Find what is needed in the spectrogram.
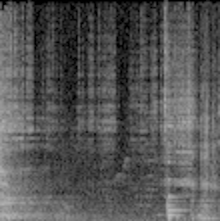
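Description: Black peppercorns rattle briefly as they are tipped from an enamel bowl into a glass jar. Near the end the enamel bowl knocks against the jar with a short clink that rings briefly.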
